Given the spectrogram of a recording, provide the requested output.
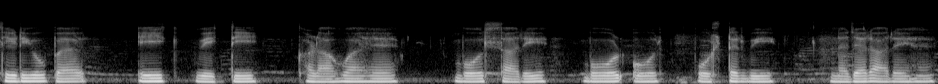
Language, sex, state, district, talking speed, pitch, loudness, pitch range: Hindi, male, Rajasthan, Jaipur, 110 wpm, 135 Hz, -16 LUFS, 130-145 Hz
